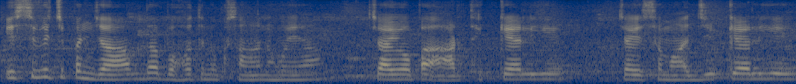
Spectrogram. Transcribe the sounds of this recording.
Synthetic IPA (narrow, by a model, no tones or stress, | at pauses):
ɪsʋɪt͡ʃpəɲd͡ʒaːbd̪aːbɔɦʊt̪nʊksaːnɦoːjaː | t͡ʃaːjõːaːpãːaːɾt̪ʰɪkːɛːlɪeː | t͡ʃaːeːsəmaːd͡ʒɪkːɛːlɪeː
